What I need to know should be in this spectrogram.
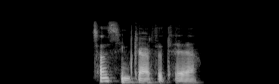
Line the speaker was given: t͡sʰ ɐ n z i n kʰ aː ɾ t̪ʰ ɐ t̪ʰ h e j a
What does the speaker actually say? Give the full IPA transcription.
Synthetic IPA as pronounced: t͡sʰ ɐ n s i m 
